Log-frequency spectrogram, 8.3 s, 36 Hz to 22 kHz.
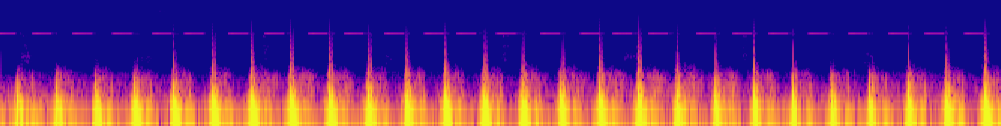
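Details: A person's own real heartbeat, made to beat super fast (tachycardia), recorded while wired to a 3-lead ECG monitor, with the monitor's beeping also audible.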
